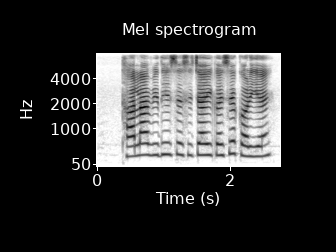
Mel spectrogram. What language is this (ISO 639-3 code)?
mag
